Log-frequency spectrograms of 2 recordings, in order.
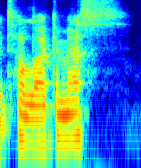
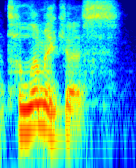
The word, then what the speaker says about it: Telemachus: or telecom to yeah telecoms okay i i'm going to accept that uh telemachus is yeah it's the pronunciation you're looking for but that was clear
